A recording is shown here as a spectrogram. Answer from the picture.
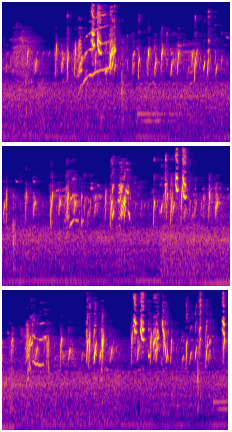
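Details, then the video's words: European goldfinch twittering, aimed at exciting goldfinches to sing continuously: quick bright chirps and slurred notes in steady succession over a constant electrical-sounding hum and background noise. "بتبتة نااار يا حبييبي ناااار لتهييج الحسون ستجعله يغرد من دووون انقطاع"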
